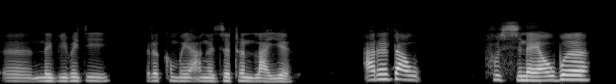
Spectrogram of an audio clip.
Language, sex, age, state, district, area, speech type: Bodo, female, 60+, Assam, Chirang, rural, spontaneous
